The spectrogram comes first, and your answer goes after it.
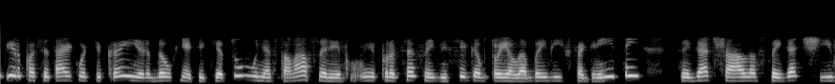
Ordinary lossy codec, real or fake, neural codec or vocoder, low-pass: MP3, 32 kbps; fake; codec, 16 kHz, 2 kbps, X-Codec, HuBERT features, trained on LibriSpeech; 3.6 kHz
